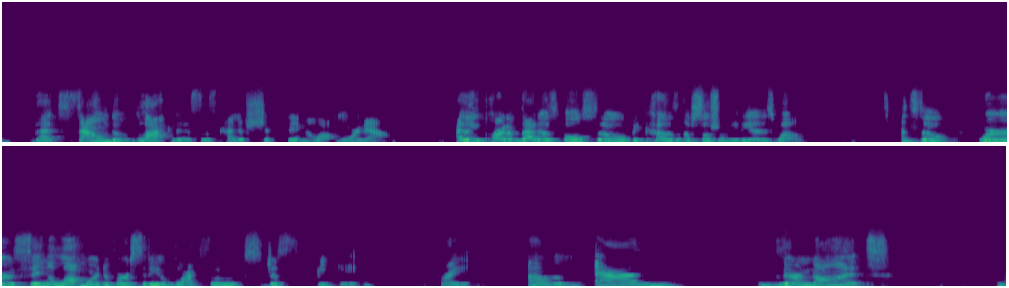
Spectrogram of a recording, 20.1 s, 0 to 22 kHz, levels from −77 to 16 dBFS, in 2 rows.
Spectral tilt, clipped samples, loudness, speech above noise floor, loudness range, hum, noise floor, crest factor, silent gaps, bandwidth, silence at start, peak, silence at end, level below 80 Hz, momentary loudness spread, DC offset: -4.5 dB/octave; under 0.1%; -27 LUFS; 60 dB; 6 LU; none; -87 dBFS; 20 dB; none; 8.8 kHz; 0 s; -8 dBFS; 0 s; -66 dBFS; 13 LU; under 0.1%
